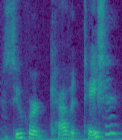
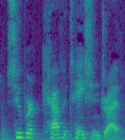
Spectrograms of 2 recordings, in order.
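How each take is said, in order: First: Supercavitation? slow, rising, drawn out in disbelief; "Supercavitation?" said slowly with a rising, baffled tune; puzzled question. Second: Said in the usual way. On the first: Retold or imitated. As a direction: ask "Supercavitation?" slowly with a long rise. Anna questions the strange word.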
